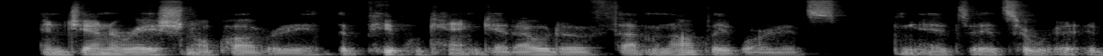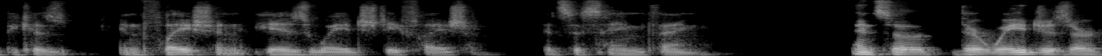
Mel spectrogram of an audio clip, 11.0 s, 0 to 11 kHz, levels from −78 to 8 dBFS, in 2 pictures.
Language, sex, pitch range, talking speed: English, male, 80-105 Hz, 160 wpm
